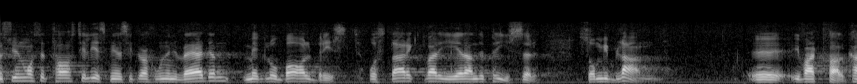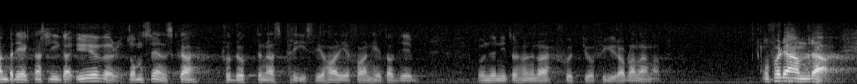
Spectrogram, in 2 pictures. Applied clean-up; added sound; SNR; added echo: none; none; none; none.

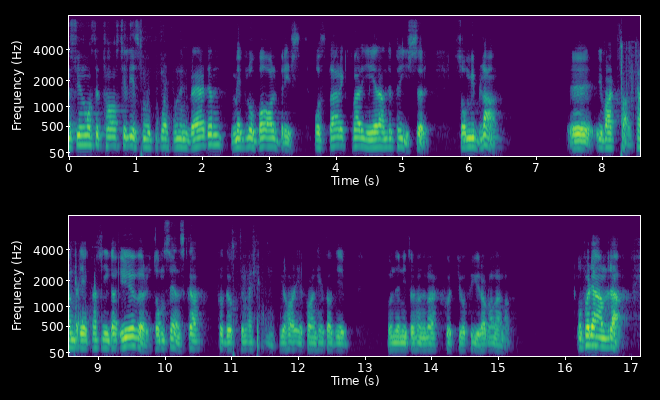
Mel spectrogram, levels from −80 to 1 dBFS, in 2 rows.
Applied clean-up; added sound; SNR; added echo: neural mask model DeepFilterNet 3.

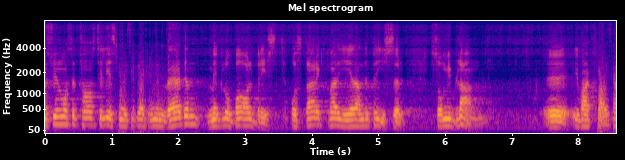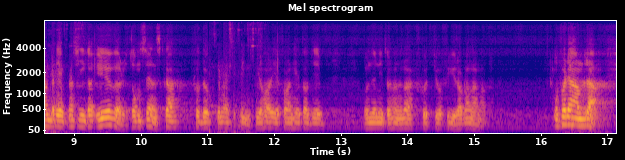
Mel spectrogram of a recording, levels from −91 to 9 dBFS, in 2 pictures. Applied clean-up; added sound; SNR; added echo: neural separator model SepFormer DNS4.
